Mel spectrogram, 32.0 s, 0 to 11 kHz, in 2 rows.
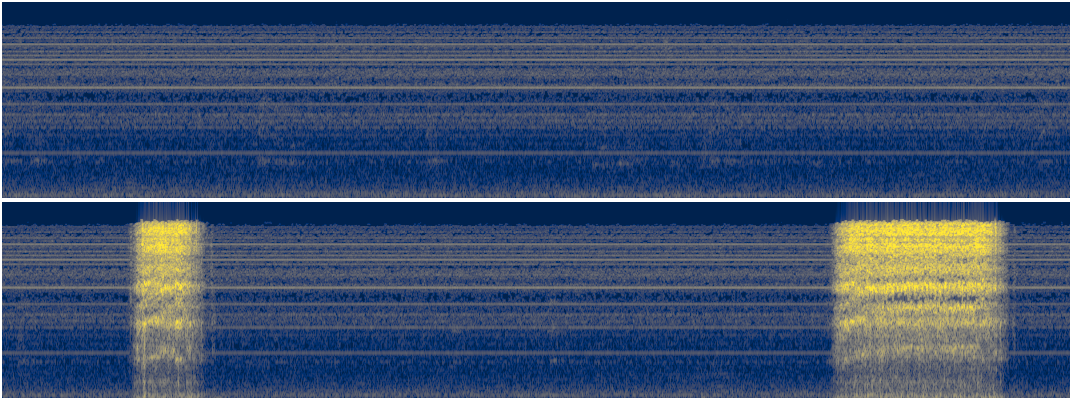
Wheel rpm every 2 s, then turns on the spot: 0, 0, 0, 0, 0, 0, 0, 0, 0, 50, 0, 0, 0, 0, 100, 120.
none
